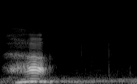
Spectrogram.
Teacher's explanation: اس کا مخرج ہے گلے کا شروع کا حصہ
